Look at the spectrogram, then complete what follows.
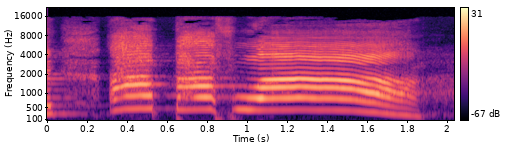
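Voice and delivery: slow, high, full-voiced shout of Abba Father; shouted prayer. Shown as a demonstration. Preacher leads the church, shouting slowly. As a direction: cry it out loud and long. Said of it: "来讲一次，来".

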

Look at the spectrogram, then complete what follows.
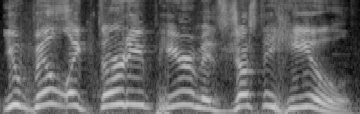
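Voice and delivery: ordinary delivery

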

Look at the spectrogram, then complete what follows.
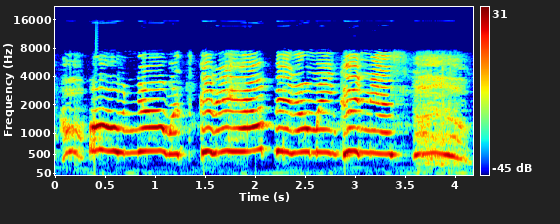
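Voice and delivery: high, loud hammed-up panic; mock alarm. Nana gasping at the chase for her listeners, high and loud. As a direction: play up the suspense for the kids. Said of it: "narrator's own mock alarm".

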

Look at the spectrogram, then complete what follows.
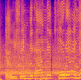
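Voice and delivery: yelling at the game to shoot; urging shout. Real, not acted. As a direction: yell at the players to shoot. Shouting orders at players.

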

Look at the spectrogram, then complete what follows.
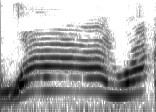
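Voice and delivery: high mock wail of "guay, guay"; retold cries of pain. After falling off the mountain bike, high imitated wailing. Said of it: "yo estaba allá a los gritos".

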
